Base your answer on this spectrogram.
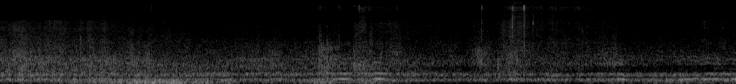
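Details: Honey bees at an open hive during a honey harvest, frames being lifted out; a dense, steady low hum with layered buzzing overtones fills the whole stretch, with light scraping from handling.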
